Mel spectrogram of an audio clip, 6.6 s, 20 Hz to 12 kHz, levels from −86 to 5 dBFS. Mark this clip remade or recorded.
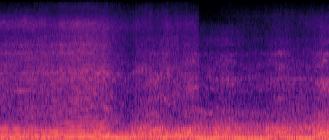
remade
